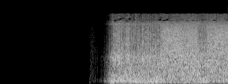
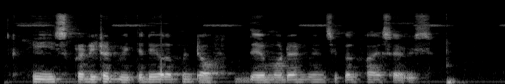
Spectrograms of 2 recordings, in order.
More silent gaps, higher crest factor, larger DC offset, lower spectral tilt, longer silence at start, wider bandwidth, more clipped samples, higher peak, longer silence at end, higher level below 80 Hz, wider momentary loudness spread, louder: neither; about the same, 14 dB vs 18 dB; neither; second, -2.5 dB/octave vs -4.5 dB/octave; first, 1.05 s vs 0.15 s; about the same, 11.5 kHz vs 11.5 kHz; neither; first, 0 dBFS vs -6 dBFS; second, 0 s vs 0.5 s; first, -34 dBFS vs -54 dBFS; second, 6 LU vs 11 LU; first, -11 LUFS vs -25 LUFS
